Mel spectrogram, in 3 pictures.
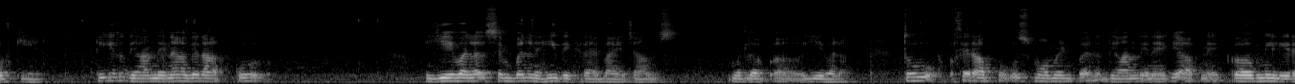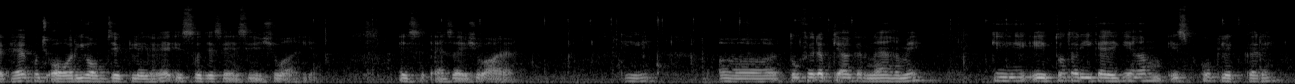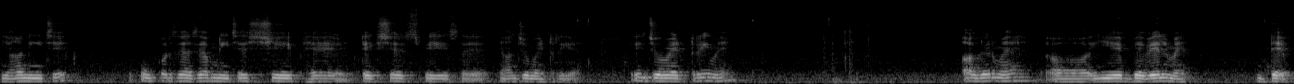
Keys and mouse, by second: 1.7 x, 3.7 click, 5.3 click, 16.3 alt+click, 17.4 click, 18.5 alt+click, 18.9 alt+shift+click, 19.7 alt+click, 20.2 alt+shift+click, 21.0 alt+click, 21.6 alt+shift+click, 22.3 alt+shift+middle click, 22.8 alt+click, 25.4 click, 31.8 click, 33.6 click, 34.5 ctrl+z, 38.6-38.8 drag.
